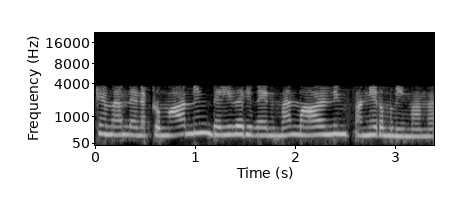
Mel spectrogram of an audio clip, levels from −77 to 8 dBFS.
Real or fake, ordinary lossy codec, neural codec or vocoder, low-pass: fake; none; codec, 44.1 kHz, 1.7 kbps, Pupu-Codec; 3.6 kHz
